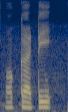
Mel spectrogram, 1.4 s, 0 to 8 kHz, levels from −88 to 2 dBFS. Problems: none marked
